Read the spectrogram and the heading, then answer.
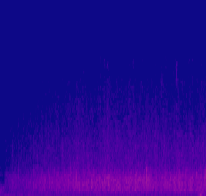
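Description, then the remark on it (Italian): A crowd applauding, with dense, steady clapping that holds at an even, fairly soft level for about two seconds, with no voices. “E qui c'è ancora applausi.”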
